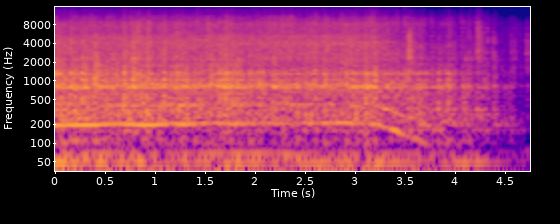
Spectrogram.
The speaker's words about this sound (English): All right, so just added a bunch more ice. Throw some more ice and maybe not blend this ice so much. Just a little mix.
